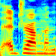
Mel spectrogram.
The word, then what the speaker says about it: Adramalik: Pronounce it wrong. It's Adramalik.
